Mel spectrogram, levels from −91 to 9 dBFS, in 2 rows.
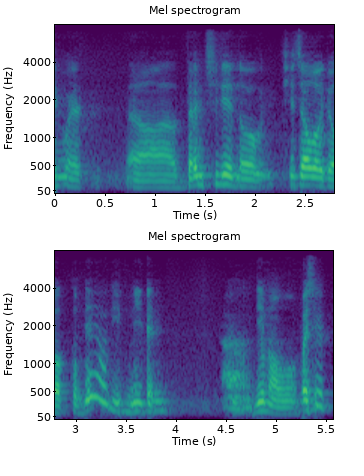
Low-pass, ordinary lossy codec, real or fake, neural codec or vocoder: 7.2 kHz; none; fake; codec, 16 kHz, 0.5 kbps, FunCodec, trained on Chinese and English, 25 frames a second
